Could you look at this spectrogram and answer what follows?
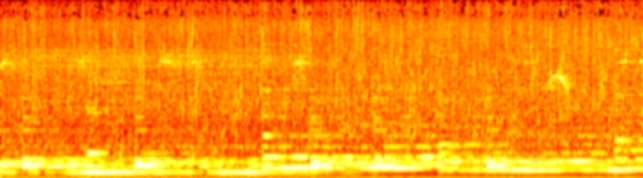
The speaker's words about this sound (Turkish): Pırıl pırıl parlayan nehir yanı başında akıyor, akıyor.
